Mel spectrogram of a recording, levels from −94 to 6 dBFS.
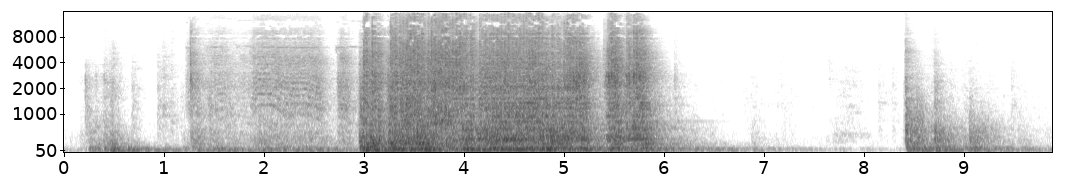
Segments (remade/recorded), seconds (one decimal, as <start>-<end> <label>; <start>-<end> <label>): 0.0-7.4 recorded; 7.4-8.6 remade; 8.6-9.9 recorded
